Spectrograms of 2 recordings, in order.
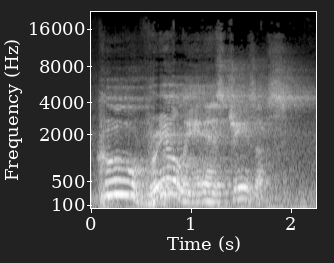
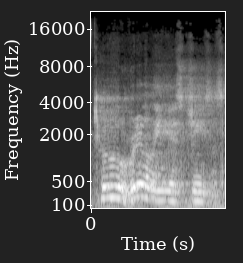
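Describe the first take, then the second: First: Slow, with "Who" leaned on hard; "Who" weighted, slow and deliberate; stress on WHO. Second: "really" punched, the rest falling; "really" carries the weight, short and firm; stress on REALLY. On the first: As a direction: hit the word "Who" and let the rest fall. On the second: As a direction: lean on "really". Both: Shown as a demonstration. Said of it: "why do I stress who really is Jesus".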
